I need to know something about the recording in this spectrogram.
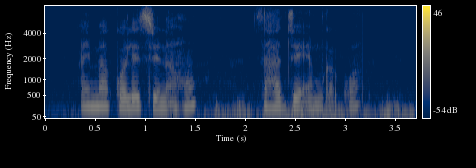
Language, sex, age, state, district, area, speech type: Santali, female, 18-30, West Bengal, Paschim Bardhaman, rural, spontaneous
